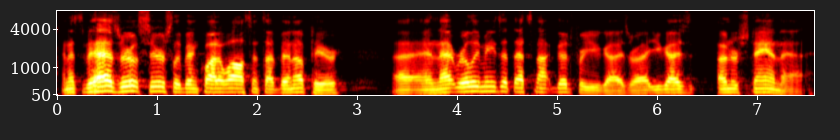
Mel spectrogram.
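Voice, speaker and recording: Male pastor, mid-pitch, clean and resonant voice, emotional delivery, filler-heavy church sermon. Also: expressive, brisk, a bit bright, clean tone. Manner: emotional, self-deprecating, with many fillers. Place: church sanctuary.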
